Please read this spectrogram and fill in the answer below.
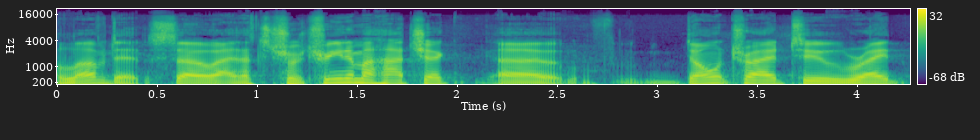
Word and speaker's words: Machacek: me oh I loved it so that's Trina mahat uh don't try to write it like you spell it or like you say it because you'll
